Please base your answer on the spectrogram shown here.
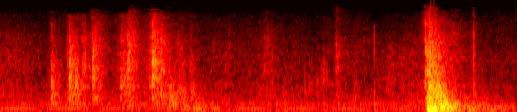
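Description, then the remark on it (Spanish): A door opens with a few soft rattles and creaks as someone enters, then after a short pause it shuts with a single solid thud, with no voices. “Ya entró. No oí que le quitara la llave a la puerta.”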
